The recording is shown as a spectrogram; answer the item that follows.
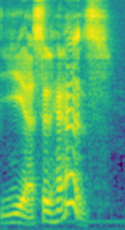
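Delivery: voice breaking. Answering your own question about whether something has updated, voice cracking. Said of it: "That was a weird voice crack".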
